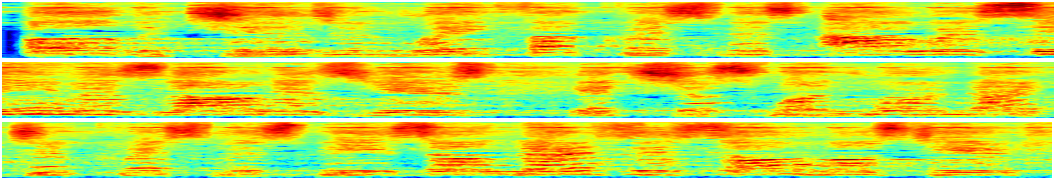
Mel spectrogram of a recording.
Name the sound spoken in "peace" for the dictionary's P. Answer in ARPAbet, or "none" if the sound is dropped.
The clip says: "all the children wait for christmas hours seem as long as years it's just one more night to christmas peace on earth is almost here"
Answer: B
